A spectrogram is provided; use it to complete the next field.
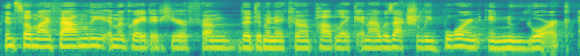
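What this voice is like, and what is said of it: Very thick accent. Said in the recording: “I have a very thick accent, I guess... you talk funny”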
